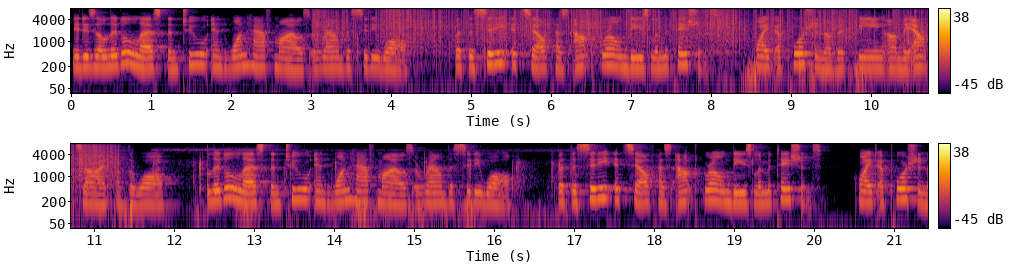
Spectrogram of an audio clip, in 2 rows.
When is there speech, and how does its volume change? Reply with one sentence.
You can hear the speech from 0.0 to 21.3 s, at a steady volume.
